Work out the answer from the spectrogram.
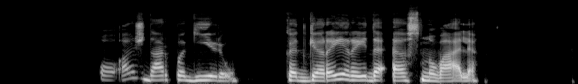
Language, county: Lithuanian, Klaipėda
